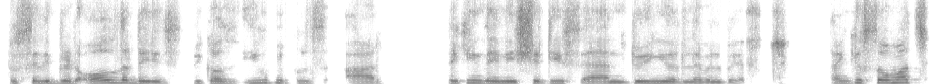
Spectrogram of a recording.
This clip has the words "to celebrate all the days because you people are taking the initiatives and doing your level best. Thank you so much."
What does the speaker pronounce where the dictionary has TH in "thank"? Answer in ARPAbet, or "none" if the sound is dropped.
T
